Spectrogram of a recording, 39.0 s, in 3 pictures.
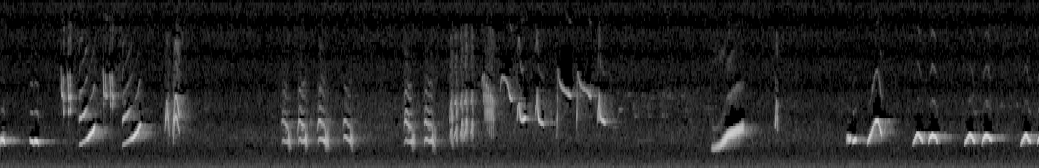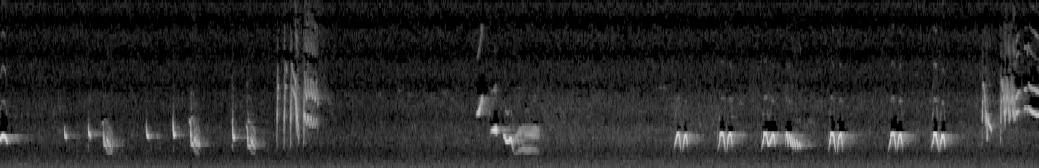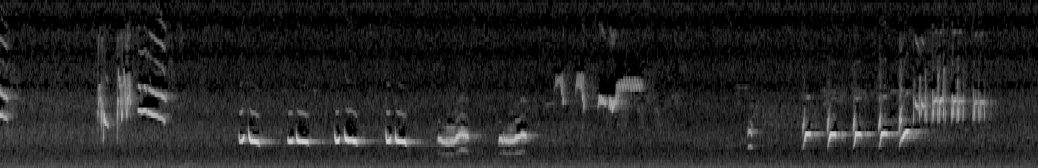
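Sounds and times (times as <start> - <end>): quavering whistled bird notes: 0.0 - 2.4, 3.5 - 8.0, 8.9 - 9.8, 10.6 - 17.1, 18.9 - 19.8, 21.4 - 26.2, 27.2 - 28.2, 29.0 - 34.1, 35.3 - 38.4
small birds chirping: 0.0 - 26.4, 27.0 - 28.2, 28.9 - 38.5.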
